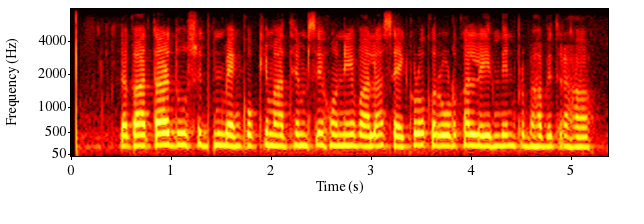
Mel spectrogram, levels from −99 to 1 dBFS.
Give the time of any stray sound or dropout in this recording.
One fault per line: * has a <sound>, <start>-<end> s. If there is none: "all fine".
* has a dropout, 1.4-1.4 s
